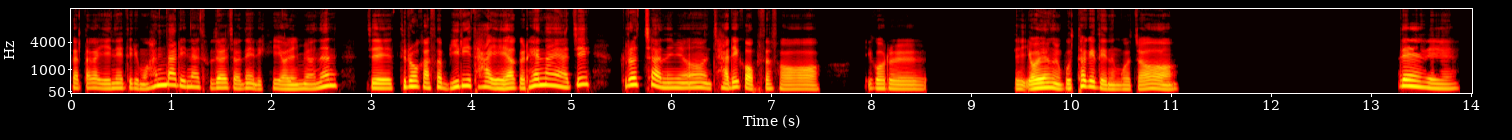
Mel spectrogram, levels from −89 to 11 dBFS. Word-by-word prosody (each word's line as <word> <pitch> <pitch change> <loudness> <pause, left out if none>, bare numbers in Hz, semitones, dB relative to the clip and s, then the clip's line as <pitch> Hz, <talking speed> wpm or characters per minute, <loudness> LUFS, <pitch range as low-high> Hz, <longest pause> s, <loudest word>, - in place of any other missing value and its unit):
갖다가 170 -1 -3
얘네들이 160 0 -3
뭐 145 0 -4
1 250 +7 +3
달이나 220 -7 0
2 160 - -14
달 175 0 +1
전에 160 +1 -4
이렇게 150 +1 -6
열면은 150 - 0 0.3
이제 160 -1 +2
들어가서 200 -3 +1
미리 205 +9 0
다 200 -5 -1
예약을 160 +2 +2
해 245 +3 +4
놔야지 260 +1 +1 0.3
그렇지 275 +3 +1
않으면 175 -4 +1
자리가 185 +4 0
없어서 140 -3 -2 0.4
이거를 145 -4 -3 0.9
네 140 -1 -3
여행을 165 +1 +6
못 150 +10 -4
하게 215 -3 +4
되는 135 -6 -1
거죠. 135 +1 0 2.2
네네. 170 -10 +2
165 Hz, 275 characters per minute, -23 LUFS, 150-205 Hz, 2.2 s, 여행을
